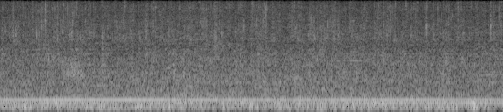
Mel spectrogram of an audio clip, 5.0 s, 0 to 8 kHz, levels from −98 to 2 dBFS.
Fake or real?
real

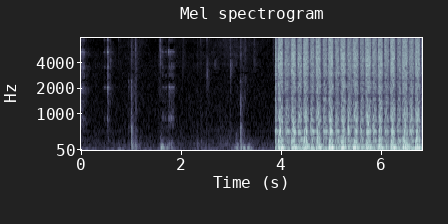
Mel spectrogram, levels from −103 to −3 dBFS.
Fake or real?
fake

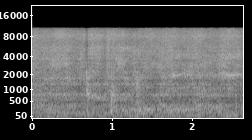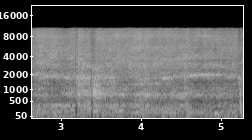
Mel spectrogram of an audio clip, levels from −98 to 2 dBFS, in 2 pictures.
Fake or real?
fake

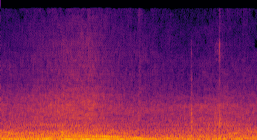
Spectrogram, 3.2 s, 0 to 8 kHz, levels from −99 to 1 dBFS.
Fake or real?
fake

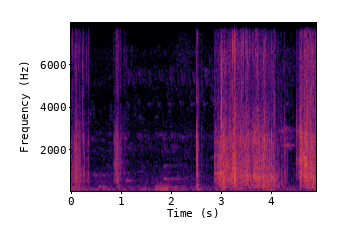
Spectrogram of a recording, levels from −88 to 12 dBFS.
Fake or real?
real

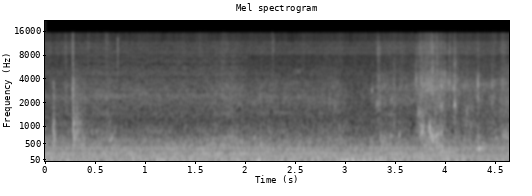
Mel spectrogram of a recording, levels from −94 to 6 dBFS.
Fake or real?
fake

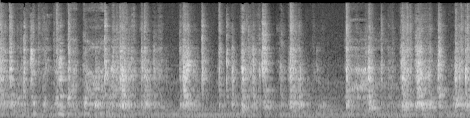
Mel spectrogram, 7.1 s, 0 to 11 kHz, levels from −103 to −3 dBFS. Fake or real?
real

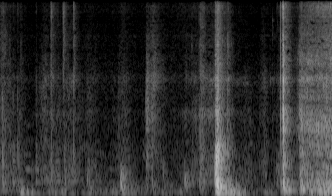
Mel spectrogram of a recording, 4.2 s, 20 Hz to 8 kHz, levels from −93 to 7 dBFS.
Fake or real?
fake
